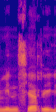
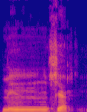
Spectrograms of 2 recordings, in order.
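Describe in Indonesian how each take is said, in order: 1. Bunyi n diucapkan dengan jelas dan tegas. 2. Bunyi n kabur menjadi sengau yang lembut. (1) "Bukan min bukan min syarri gitu ya" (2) "Tapi min syarri. Samar dia"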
